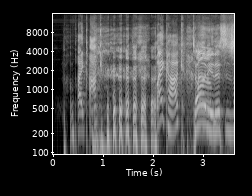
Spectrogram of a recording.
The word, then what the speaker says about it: BIPOC: It rhymes with POC. BIPOC.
